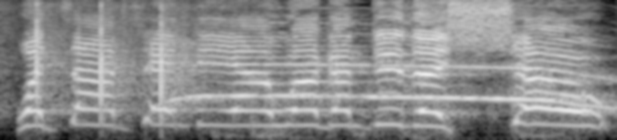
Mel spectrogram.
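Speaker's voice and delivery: high, shouted welcome; excited greeting. Real, not acted. Host welcomes Cynthia onto the stage, shouted excited greeting. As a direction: greet her like a big star. Greeting the new comic loudly.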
